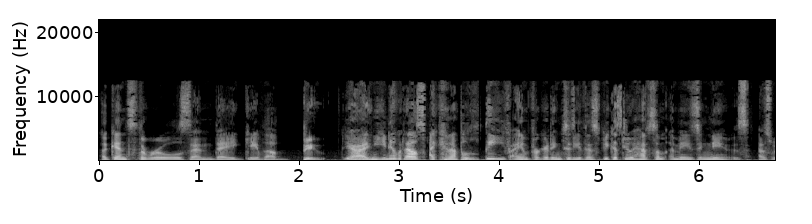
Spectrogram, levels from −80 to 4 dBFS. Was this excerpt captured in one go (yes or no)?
no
